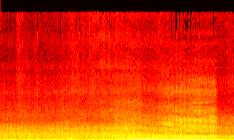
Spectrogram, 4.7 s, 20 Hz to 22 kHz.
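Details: 12-valve Cummins diesel swapped into a 1967 Ford F100: even steady idle clatter that swells smoothly on a throttle blip and settles back; judged to sound good.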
